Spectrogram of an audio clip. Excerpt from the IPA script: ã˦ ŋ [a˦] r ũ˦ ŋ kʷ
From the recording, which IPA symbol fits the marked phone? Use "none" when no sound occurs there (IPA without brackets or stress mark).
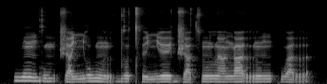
a˦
